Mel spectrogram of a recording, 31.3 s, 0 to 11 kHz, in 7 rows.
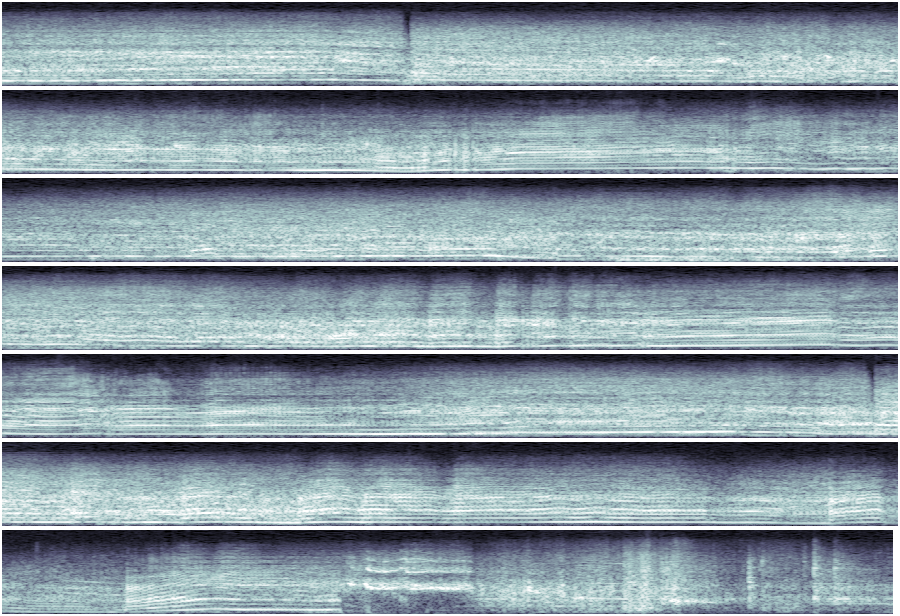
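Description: Rally cars (Peugeot 205s among them) driven hard through a special stage, their engines revving and dropping again and again as they shift gears and brake for corners.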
